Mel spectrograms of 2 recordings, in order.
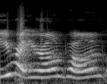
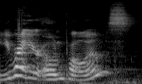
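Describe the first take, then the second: First: The voice falls at the end. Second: The voice rises at the end. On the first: It is a statement. The speaker calls it wrong. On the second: It is a question. The speaker calls it right.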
